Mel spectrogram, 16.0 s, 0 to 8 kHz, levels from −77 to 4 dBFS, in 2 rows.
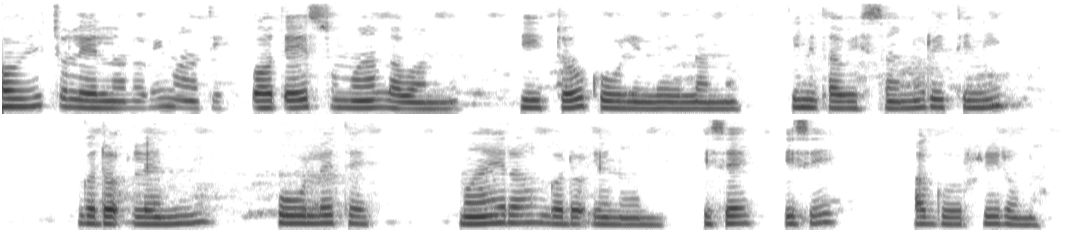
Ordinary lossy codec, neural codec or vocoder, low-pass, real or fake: AAC, 48 kbps; none; 7.2 kHz; real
